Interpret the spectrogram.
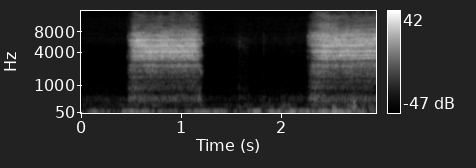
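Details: Barn owlets, two of them, fed in a north Glasgow nest box, give a pair of breathy, rasping hisses lasting roughly three quarters of a second each, with near silence between.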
